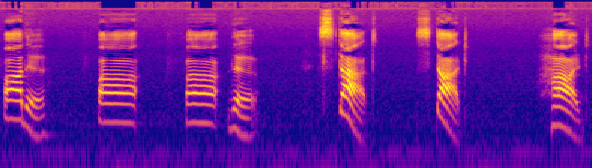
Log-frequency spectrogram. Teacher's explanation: The jaws are wide and lips are neutrally opened. It is unrounded sound because the position of lips is not rounded.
